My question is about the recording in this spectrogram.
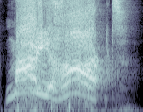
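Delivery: anguished full-force shout, high; slow, building bellow of rage; raging. A narrator's reading. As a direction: roar out grief and fury. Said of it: "threw his head back and raged".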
